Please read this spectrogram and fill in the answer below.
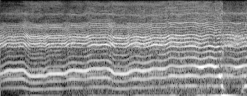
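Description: A male qari reciting the Quran in the melodic mujawwad style, drawing one vowel out into a long, loud held note that wavers and steps down and back up in pitch without a break.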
